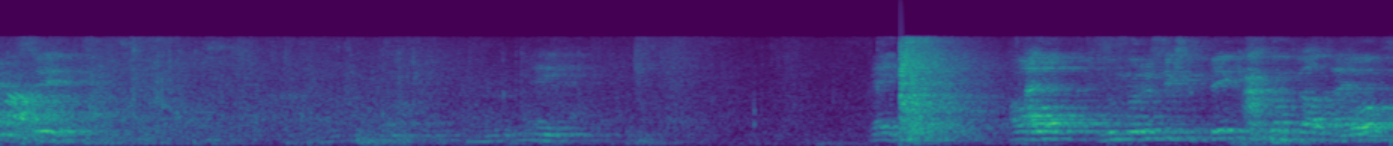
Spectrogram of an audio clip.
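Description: Men and a woman talk nearby in a large echoing hall.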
